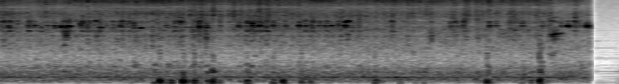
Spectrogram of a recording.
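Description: Whiteboard being wiped clean of marker: soft, irregular rubbing strokes and light knocks, starting about a second and a half in, over a faint steady hum.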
